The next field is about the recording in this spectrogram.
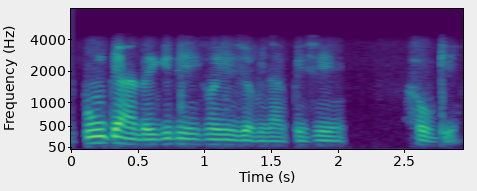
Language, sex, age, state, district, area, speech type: Manipuri, male, 45-60, Manipur, Churachandpur, rural, conversation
